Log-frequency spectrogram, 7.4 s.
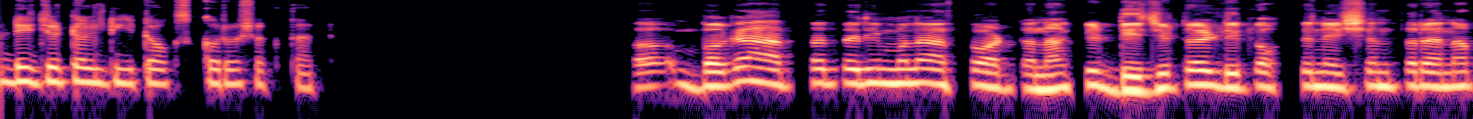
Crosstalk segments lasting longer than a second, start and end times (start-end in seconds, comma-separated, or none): none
